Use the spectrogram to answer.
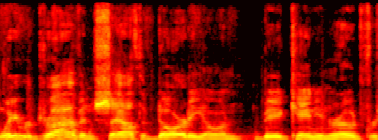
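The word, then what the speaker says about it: Dougherty: remember we were living down in in a darty d-o-u-g-h-e-r-t-y but it's pronounced darty gotta get a sip when all that was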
